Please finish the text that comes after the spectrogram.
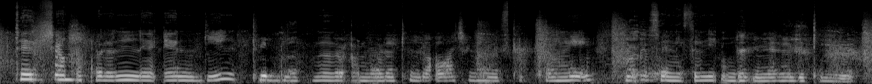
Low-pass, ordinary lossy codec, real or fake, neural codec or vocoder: none; none; fake; codec, 44.1 kHz, 1.7 kbps, Pupu-Codec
